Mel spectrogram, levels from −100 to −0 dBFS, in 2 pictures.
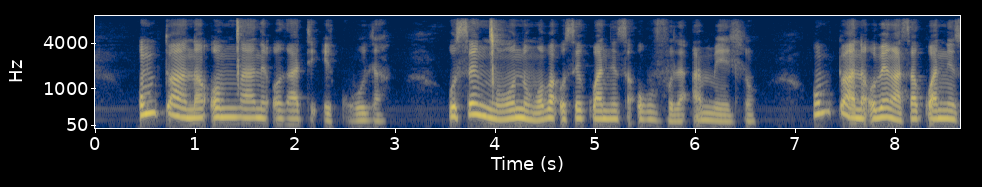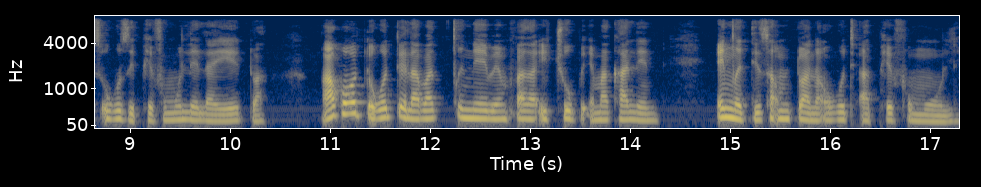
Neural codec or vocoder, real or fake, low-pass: none; real; 7.2 kHz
